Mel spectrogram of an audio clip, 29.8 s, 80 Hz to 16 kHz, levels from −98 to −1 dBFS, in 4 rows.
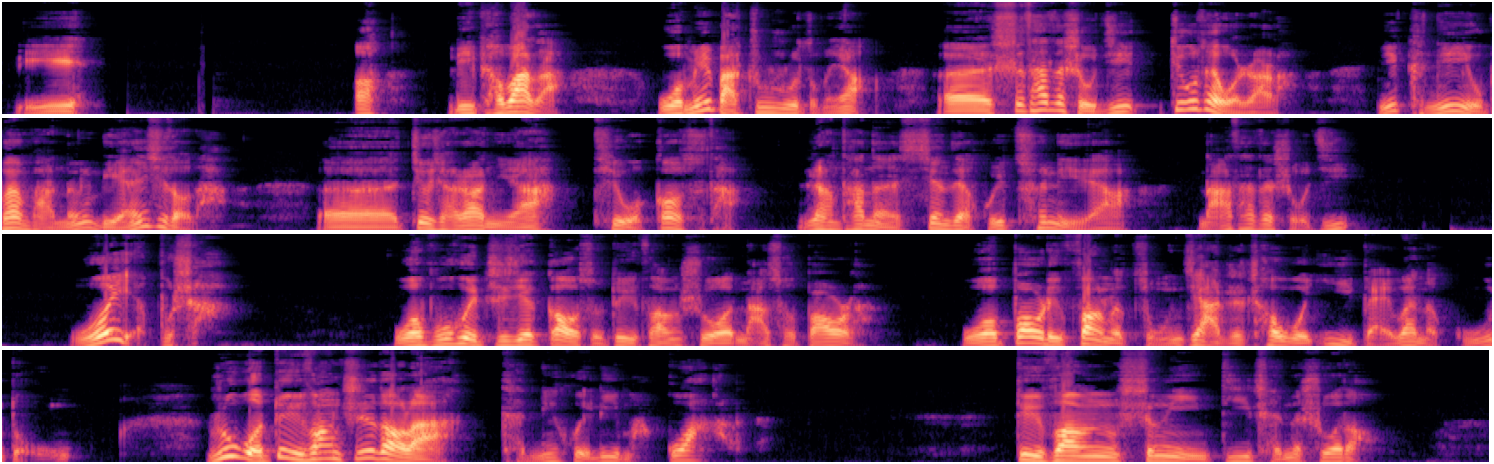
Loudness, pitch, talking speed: -20 LUFS, 130 Hz, 245 characters per minute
